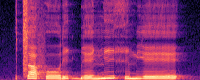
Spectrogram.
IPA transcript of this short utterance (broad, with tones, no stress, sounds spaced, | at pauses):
t͡s a˦˨ f oː˨ ɾ i˦ ɡ͡b eː˨ ɲ iː˦ h i˨ m j eː˨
